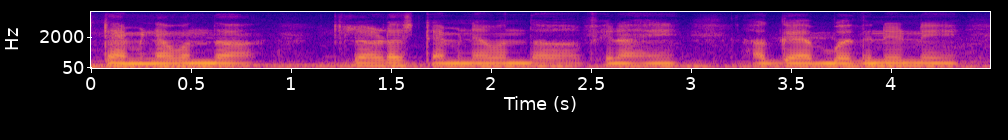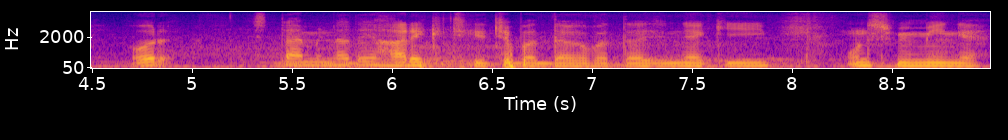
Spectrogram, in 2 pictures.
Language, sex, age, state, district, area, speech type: Dogri, male, 18-30, Jammu and Kashmir, Kathua, rural, spontaneous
